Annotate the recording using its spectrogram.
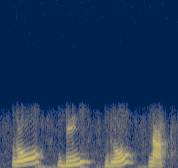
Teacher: উচ্চারণ যখন করছি রো বিন, রো রো এর পরে কিন্তু অ উচ্চারণ হচ্ছে, ওই জন্য আমরা এর নিচে হসন্ত দিলাম না।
